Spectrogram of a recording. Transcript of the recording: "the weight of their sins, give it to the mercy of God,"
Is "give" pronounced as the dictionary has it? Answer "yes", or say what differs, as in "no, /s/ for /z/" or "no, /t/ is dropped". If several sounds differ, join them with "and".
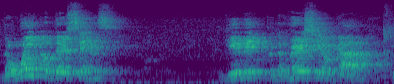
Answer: yes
